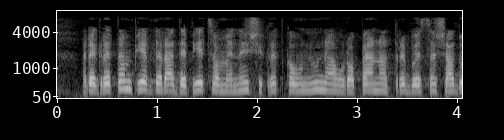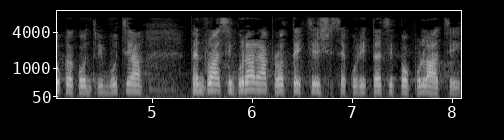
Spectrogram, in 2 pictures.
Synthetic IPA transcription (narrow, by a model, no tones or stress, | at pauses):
ɾe̞ɡɾe̞t̪əmpje̞rd̪e̞ɾead̪e̞pje̞t̪so̞me̞ne̞ʃʃikɾe̞d̪̚kəuniuneae̞uɾo̞peanət̪ɾe̞buje̞səʃad̪ukəko̞nt̪ɾibut̪sijape̞nt̪ɾuasiɡuɾaɾeapɾo̞t̪e̞k̚t̪sije̞jʃi̥se̞kuɾit̪ət̪sipo̞pulat̪sije̞j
